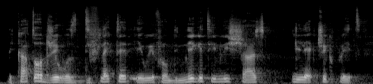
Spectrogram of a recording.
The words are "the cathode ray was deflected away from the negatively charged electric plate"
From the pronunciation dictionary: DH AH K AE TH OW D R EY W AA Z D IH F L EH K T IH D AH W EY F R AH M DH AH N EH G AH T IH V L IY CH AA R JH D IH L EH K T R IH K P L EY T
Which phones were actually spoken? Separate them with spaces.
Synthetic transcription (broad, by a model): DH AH K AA T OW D R EY W AA Z D IH F L EH K T IH D AH W EY F R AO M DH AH N EH G AH T IH V L IY SH AA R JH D IH L EH K T R IH K P L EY T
